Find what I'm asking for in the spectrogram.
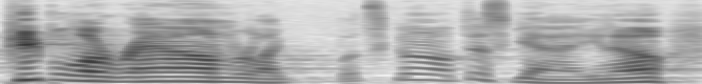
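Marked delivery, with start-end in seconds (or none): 1.3-2.2 puzzled bystander aside. Retold or imitated.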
